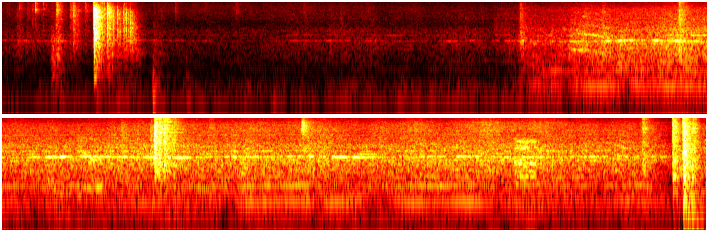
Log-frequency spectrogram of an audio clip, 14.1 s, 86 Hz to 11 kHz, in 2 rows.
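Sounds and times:
vacuum cleaner running in another room: 5.2s - 13.6s.

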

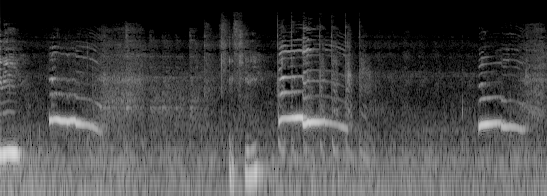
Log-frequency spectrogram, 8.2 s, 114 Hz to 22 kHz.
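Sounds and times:
female cat meowing: 0.7s - 1.6s, 4.2s - 5.6s, 7.2s - 8.0s.

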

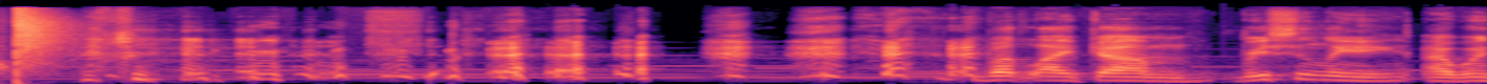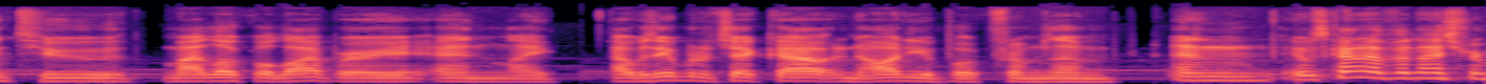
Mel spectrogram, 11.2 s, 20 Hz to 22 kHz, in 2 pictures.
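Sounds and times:
whip crack: 0.0s - 0.5s
laugh-like vocal sounds: 0.3s - 3.8s
speech: 0.3s - 11.1s.

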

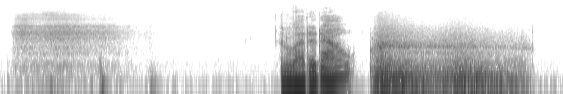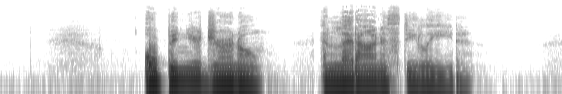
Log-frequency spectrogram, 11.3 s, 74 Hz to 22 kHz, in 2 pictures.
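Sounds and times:
deep breath drawn in during a guided reflection exercise: 0.0s - 1.6s, 3.7s - 5.4s, 6.1s - 6.7s
speech: 2.8s - 4.2s, 7.3s - 10.4s.

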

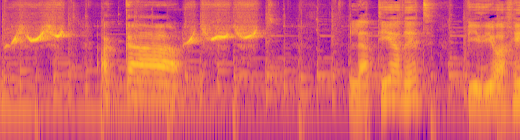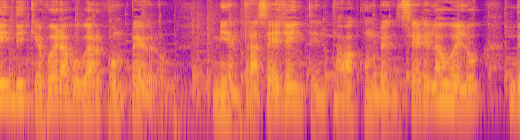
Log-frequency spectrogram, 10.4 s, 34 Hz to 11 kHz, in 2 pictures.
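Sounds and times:
goatherd boy whistling to his goats: 0.0s - 0.8s, 1.8s - 2.8s
speech: 1.0s - 2.1s, 3.5s - 10.3s.

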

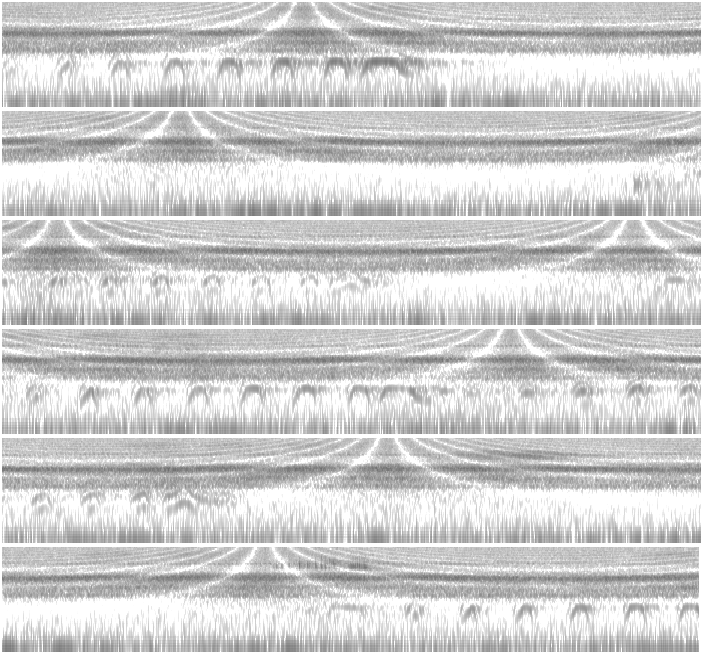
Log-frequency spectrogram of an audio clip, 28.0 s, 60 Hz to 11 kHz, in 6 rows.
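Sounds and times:
insects droning in a summer wetland: 0.0s - 27.9s
barred owls hooting in a summer wetland: 0.4s - 3.0s, 14.5s - 20.2s, 26.0s - 27.9s.

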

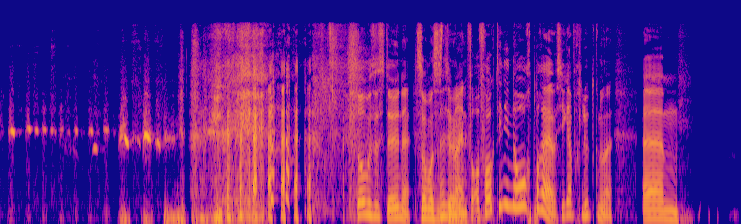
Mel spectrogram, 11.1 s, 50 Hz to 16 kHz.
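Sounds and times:
person whistling a continuous wavering tune: 0.0s - 2.7s
laughter: 2.8s - 5.4s
speech: 3.4s - 4.8s, 5.4s - 10.4s.

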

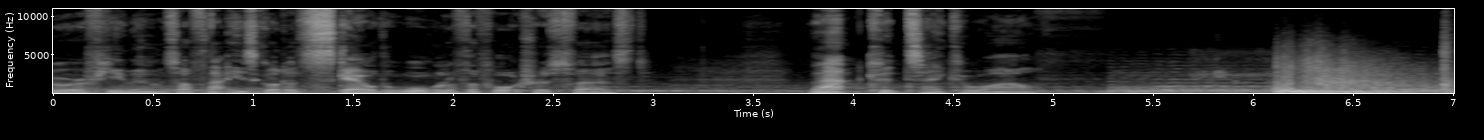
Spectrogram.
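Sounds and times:
speech: 0.2s - 3.1s, 3.8s - 5.6s
gas grenade fired into a control room inside a fortress: 6.1s - 6.9s.

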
